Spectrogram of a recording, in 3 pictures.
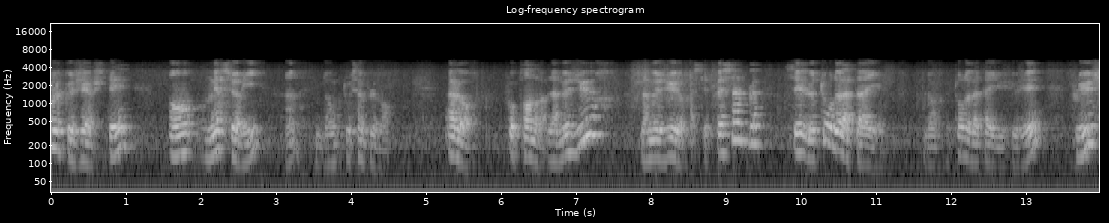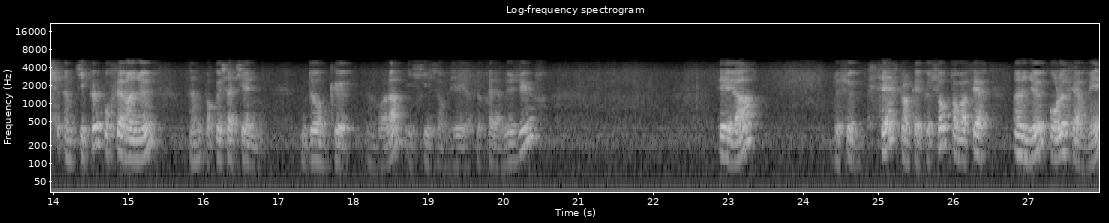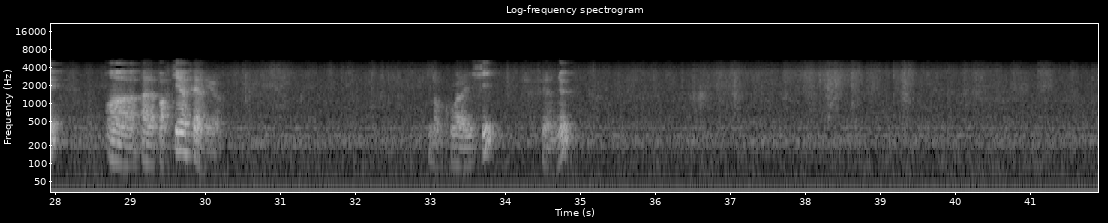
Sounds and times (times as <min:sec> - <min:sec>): Speech: 0:00.0 - 0:04.6, 0:05.2 - 0:20.6, 0:22.8 - 0:23.5, 0:24.4 - 0:30.3, 0:33.0 - 0:35.0.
